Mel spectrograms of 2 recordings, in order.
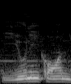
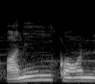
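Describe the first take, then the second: First: The word begins with a 'y' sound. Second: The word begins with a plain vowel sound. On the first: The speaker calls it right. "यूनिकॉर्न पढ़ते हैं" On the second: The speaker calls it wrong. "आप इसे अनिकॉर्न नहीं पढ़ते"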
